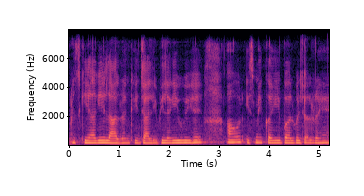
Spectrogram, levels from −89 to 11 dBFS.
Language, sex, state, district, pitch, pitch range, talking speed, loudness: Hindi, female, Goa, North and South Goa, 180 Hz, 175-185 Hz, 195 wpm, -17 LUFS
